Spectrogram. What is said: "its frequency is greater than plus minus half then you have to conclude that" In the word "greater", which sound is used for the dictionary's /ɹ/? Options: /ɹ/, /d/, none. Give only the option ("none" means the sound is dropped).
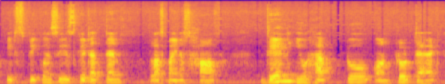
none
